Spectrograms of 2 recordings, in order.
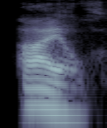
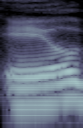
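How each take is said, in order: First: It is said as one syllable with an 'eye' vowel. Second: It is said with an 'ay' vowel, like ale. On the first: The speaker calls it right. "That's how we pronounce this word" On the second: The speaker calls it wrong. "Not ale"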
